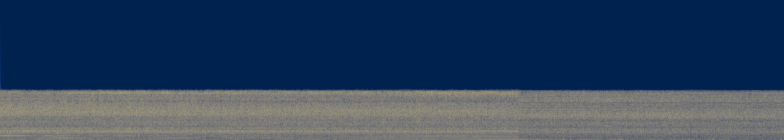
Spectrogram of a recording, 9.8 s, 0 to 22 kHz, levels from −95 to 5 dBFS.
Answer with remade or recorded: recorded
